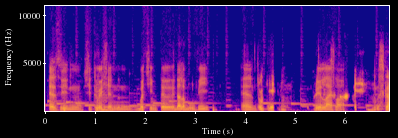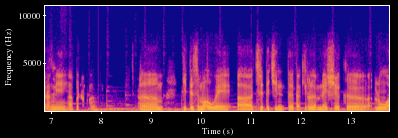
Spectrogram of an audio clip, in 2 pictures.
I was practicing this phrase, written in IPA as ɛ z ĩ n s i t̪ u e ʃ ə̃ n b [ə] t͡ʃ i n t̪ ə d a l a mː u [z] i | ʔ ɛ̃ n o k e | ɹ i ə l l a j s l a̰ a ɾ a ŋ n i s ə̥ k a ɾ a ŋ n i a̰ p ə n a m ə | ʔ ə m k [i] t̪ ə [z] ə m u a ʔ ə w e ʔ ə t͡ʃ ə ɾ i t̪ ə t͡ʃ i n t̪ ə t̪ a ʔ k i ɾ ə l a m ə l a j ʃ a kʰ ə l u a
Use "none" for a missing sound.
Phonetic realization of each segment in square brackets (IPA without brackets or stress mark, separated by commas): ə, v, i, s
